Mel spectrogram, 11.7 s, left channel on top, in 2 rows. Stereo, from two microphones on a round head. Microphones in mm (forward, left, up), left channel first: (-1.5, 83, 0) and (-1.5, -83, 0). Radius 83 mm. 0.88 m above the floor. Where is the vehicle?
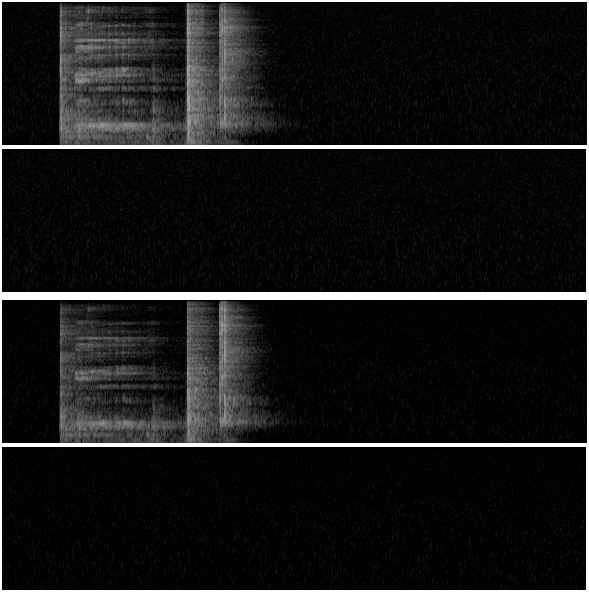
I don't hear a vehicle.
